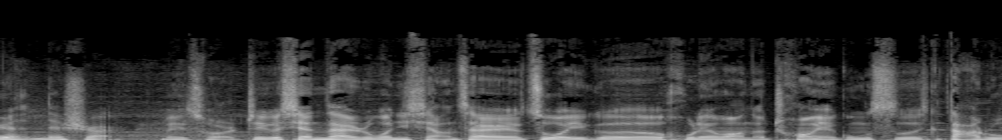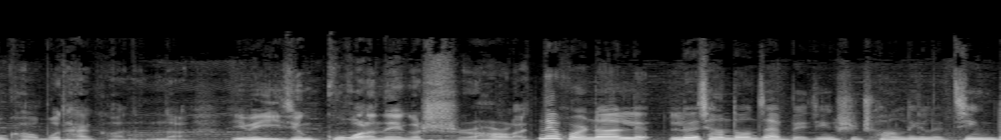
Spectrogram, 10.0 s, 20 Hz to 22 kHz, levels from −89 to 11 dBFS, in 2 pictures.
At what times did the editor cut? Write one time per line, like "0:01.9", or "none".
0:04.6
0:07.7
